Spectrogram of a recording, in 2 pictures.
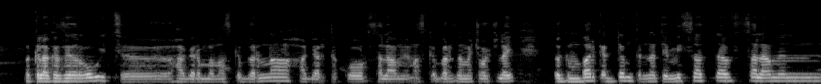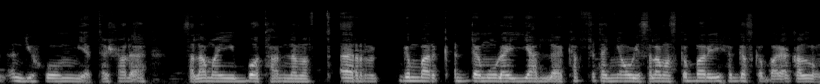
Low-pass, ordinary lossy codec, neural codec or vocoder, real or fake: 19.8 kHz; AAC, 32 kbps; none; real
